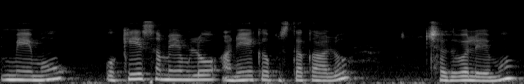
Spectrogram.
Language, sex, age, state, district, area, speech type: Telugu, female, 45-60, Andhra Pradesh, Kurnool, rural, spontaneous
